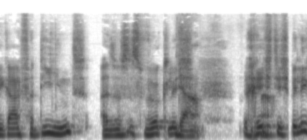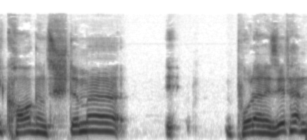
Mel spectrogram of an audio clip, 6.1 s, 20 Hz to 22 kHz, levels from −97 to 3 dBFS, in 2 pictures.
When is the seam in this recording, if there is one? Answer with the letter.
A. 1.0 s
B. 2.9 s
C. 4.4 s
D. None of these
B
